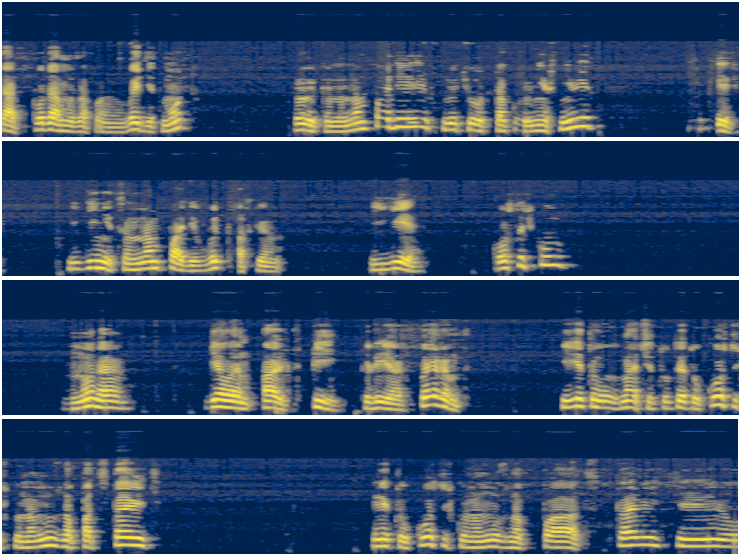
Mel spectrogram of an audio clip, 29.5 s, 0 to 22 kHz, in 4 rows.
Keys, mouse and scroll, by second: 3.0 KP_3, 5.3 shift+middle click, 8.0 KP_1, 16.3 click, 20.1 click, 21.7 click, 22.8-25.1 drag, 25.8-28.1 drag, 28.3-29.4 middle drag.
